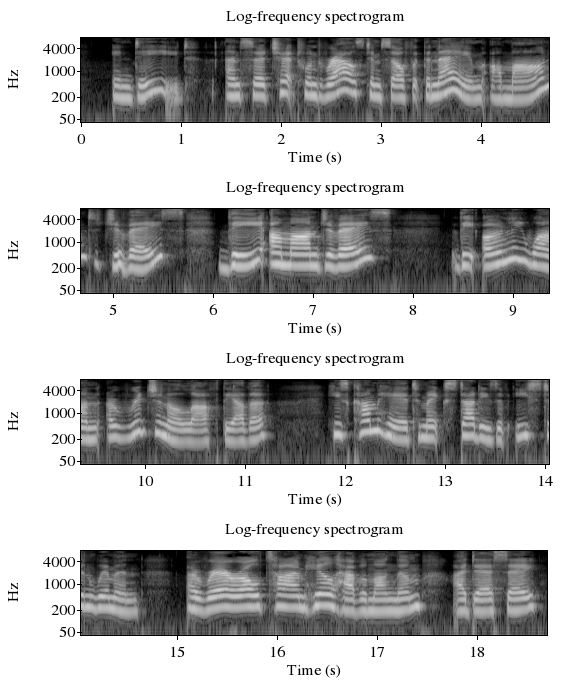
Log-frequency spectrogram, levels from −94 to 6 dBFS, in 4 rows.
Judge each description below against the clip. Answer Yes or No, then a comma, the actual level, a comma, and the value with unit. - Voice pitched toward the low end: No, high, 225 Hz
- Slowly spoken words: Yes, slow, 130 wpm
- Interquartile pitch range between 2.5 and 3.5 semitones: No, average, 4.5 semitones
